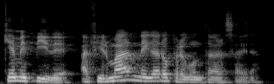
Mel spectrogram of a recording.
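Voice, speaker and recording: A man's voice: medium pitch, lively intonation, normal speed, highs cut off. A man teaching an English grammar class, patiently explaining step by step and repeating each phrase before checking that students follow. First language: Spanish.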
